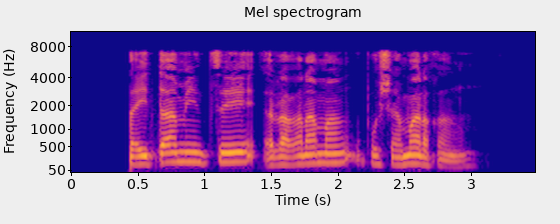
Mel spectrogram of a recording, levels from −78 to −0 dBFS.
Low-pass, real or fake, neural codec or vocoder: 7.2 kHz; real; none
